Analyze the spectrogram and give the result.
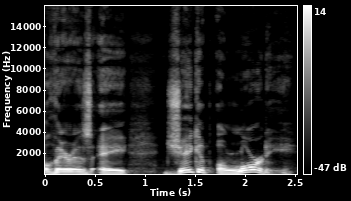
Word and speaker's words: Elordi: And that's how you say it, Jacob Elordi.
